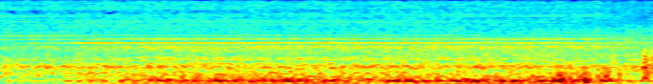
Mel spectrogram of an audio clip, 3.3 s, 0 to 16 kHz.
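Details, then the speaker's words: 2007 Toyota Avalon with new blower motor installed, engine running, AC on: steady even rush of air over the idle, no surging or hesitation; normal blower operation after replacement. "hear it and it's blowing so it is blowing how it's supposed to blow no hesitation"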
